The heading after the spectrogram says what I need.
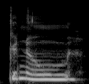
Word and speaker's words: gnome: Especially when it comes to terminology and pronunciation. Yeah, well, you're in my house now. We say gnome in here.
